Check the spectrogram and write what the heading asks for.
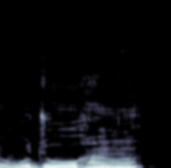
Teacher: होंठों की ना तमाम गुलाई के साथ वाव की पेश को अदा करेंगे। जू पे वाव मद्दा।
